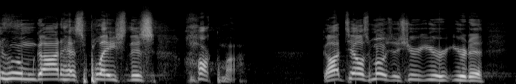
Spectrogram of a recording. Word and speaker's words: chokmah: it's pronounced in Hebrew chokmah. I know it kind of looks like chokmah, but it's pronounced chokmah, and what it essentially means, it's first found in our focus verse in Exodus 28:3, where we just read.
